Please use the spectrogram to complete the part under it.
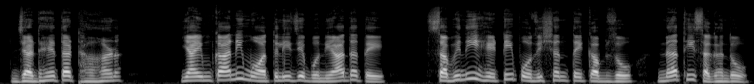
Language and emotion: Sindhi, neutral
